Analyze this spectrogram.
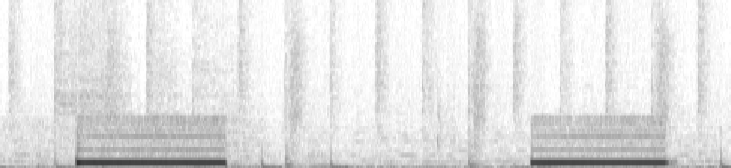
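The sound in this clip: Telephone tones sound as a number is dialed: two long, steady, mid-pitched tones about a second each, with quiet gaps between, like an outgoing call ringing.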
